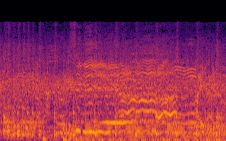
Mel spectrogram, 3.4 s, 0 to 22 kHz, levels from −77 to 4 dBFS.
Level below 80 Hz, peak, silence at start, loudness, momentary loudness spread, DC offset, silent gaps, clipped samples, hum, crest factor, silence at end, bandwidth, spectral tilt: -28 dBFS; -6 dBFS; 0 s; -16 LUFS; 4 LU; under 0.1%; none; under 0.1%; none; 10 dB; 0 s; 11.5 kHz; -4.5 dB/octave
